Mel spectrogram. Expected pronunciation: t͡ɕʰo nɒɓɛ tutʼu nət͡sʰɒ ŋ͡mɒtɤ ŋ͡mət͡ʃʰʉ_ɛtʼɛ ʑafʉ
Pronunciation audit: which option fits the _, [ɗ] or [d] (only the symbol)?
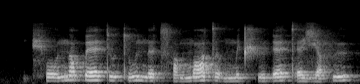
ɗ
